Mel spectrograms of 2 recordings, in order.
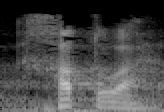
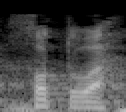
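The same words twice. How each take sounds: First: The first vowel is an open 'a'. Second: The first vowel is a rounded 'u'. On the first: A single time or occurrence. "بالفتح" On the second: The space between the two feet. "بالضم"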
